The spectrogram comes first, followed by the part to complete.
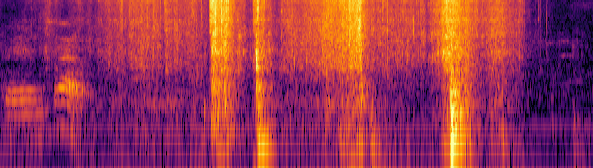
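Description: Packaging crinkling and rustling as groceries are handled, in a few short scrapes, the loudest about three and a half seconds in.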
